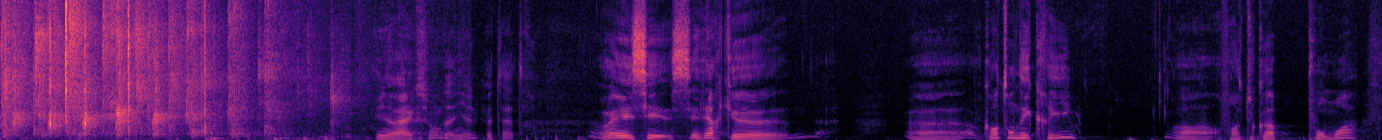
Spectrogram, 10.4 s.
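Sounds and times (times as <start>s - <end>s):
scattered audience handclaps at a French talk: 0.0s - 2.7s
speech: 2.8s - 6.1s, 6.8s - 8.2s, 8.8s - 10.3s.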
